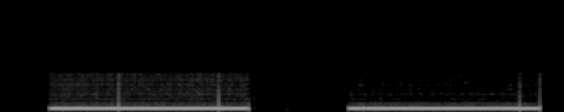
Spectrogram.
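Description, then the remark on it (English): A telephone dial tone sounds while calling a guest author for an interview, in two long, steady bursts of about two seconds each, separated by a brief pause, loud with faint clicks of dialing and no voices. “So let's see if we can get Jeff on the phone.”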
